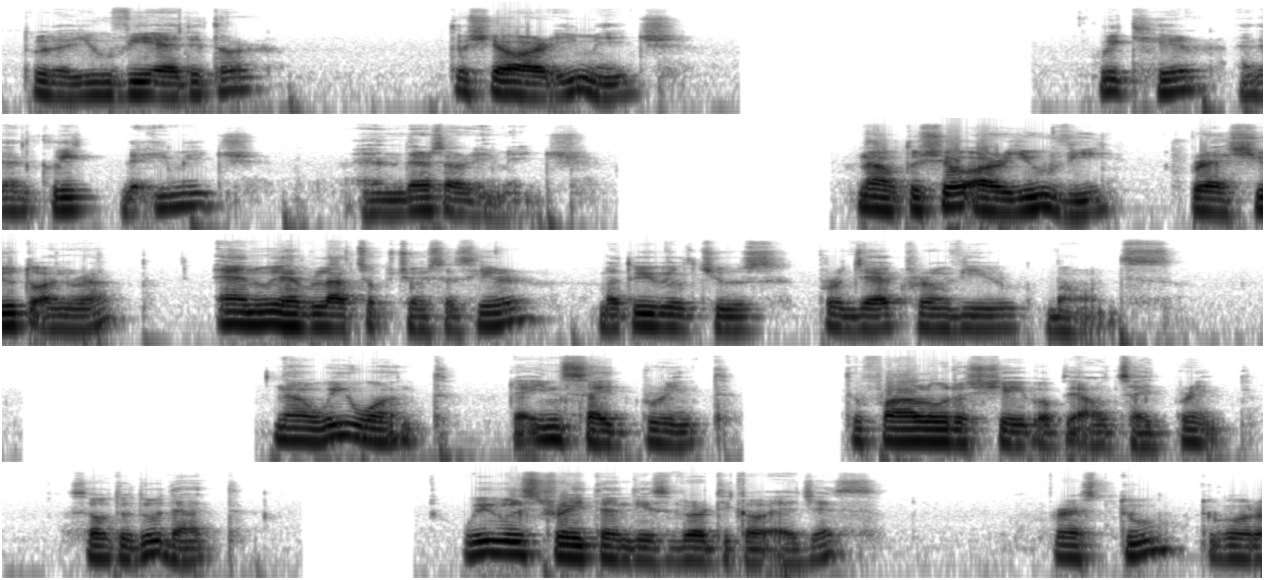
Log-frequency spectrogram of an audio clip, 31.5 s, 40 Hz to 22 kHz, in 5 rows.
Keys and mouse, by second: 6.1-7.4 drag, 13.1 u.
